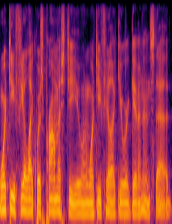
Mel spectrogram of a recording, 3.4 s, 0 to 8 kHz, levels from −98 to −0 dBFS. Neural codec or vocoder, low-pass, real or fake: none; 7.2 kHz; real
